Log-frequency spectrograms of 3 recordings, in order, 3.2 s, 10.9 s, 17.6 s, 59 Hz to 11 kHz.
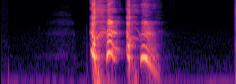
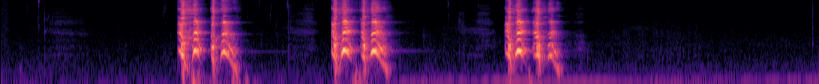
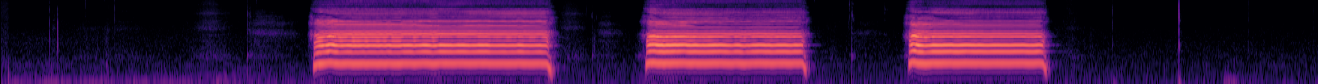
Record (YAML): cough_length: 3.2 s
cough_amplitude: 31885
cough_signal_mean_std_ratio: 0.31
three_cough_length: 10.9 s
three_cough_amplitude: 23208
three_cough_signal_mean_std_ratio: 0.25
exhalation_length: 17.6 s
exhalation_amplitude: 5517
exhalation_signal_mean_std_ratio: 0.59
survey_phase: beta (2021-08-13 to 2022-03-07)
age: 45-64
gender: Male
wearing_mask: 'No'
symptom_sore_throat: true
symptom_fever_high_temperature: true
smoker_status: Never smoked
respiratory_condition_asthma: false
respiratory_condition_other: false
recruitment_source: REACT
submission_delay: 2 days
covid_test_result: Negative
covid_test_method: RT-qPCR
